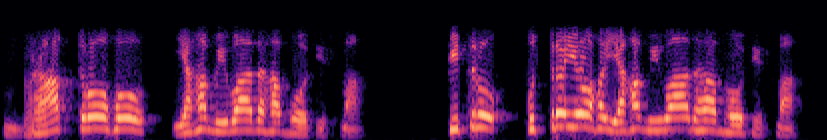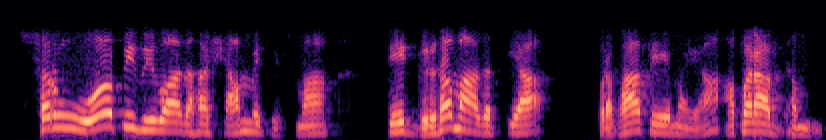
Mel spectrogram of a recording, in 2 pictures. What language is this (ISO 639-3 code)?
san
